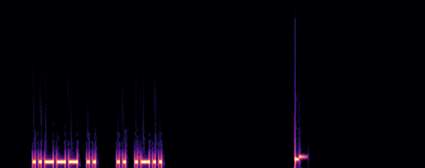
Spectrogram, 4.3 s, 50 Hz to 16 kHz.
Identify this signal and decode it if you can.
Morse code, heard as a keyed tone, about 40 wpm, 700 Hz. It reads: 2I IL
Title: Winter Field Day Exchanges 40wpm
